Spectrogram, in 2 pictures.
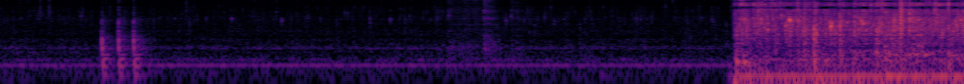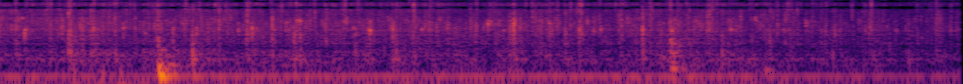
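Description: Steak frying in a pan for a Korean BBQ beef dish: after a near-silent start with a few faint knocks, a loud, steady sizzle and crackle begins suddenly and holds without a break to the end, with no voices.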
